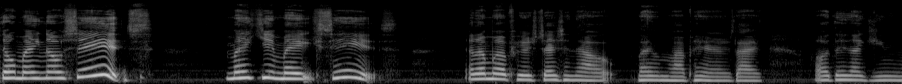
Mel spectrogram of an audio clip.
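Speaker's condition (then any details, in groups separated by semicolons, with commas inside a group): Cerebral palsy; wheelchair user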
